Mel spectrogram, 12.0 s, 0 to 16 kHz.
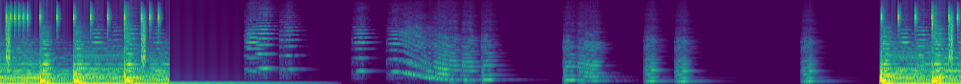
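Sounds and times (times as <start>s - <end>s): synthesized string notes: 0.0s - 2.2s, 11.0s - 12.0s.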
